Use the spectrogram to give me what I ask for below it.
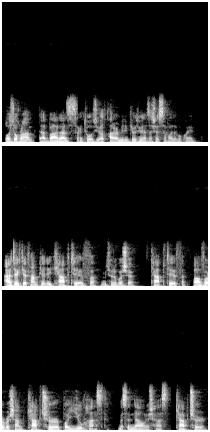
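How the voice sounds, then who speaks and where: A man explains an English lesson at an easy, steady pitch. His voice has a gravelly, creaky edge, and the recording sounds dull and lo-fi. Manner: mixes English terms into explanations, with fillers. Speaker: English teacher.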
